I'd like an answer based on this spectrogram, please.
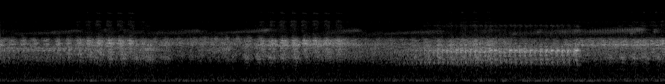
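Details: Frogs in full chorus on a dam in Australia, heard from a shack: continuous pulsed croaking mass, slightly quieter midway then building again, with faint higher whistles drifting above.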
